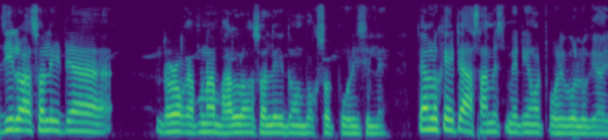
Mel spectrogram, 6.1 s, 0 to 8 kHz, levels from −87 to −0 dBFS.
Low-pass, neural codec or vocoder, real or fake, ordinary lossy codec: 7.2 kHz; none; real; none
